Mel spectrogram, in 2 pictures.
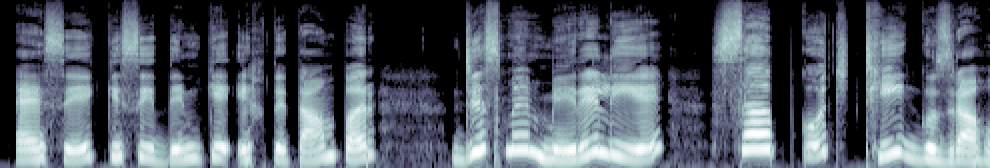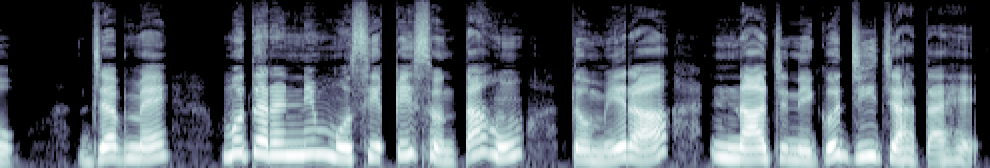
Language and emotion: Urdu, happy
